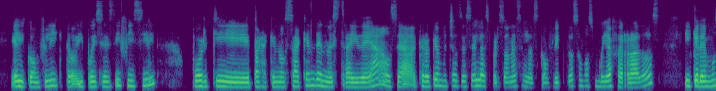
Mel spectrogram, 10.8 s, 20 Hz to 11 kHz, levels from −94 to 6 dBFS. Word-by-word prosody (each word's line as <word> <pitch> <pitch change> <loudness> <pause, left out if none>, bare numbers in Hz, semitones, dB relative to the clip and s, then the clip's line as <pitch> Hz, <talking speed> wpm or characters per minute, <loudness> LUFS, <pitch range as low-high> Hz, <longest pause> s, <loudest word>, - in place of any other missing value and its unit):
el 190 -1 +5
conflicto, 180 - -1
y 95 - 0
pues, 185 0 -1
es 185 +1 -1
difícil 220 +6 -3 0.5
porque 185 -4 +4
para 180 -2 -1
que 180 - -2
nos 175 -1 -2
saquen 220 +4 -1
de 220 -2 +4
nuestra 175 -2 0
idea, 170 +6 +2
o 195 - +2
sea, - - 0
creo 185 -1 +2
que 220 +1 +1
muchas 205 0 -6
veces 195 +2 -2
las 200 -2 +1
personas 185 +4 -6
en 185 - -7
los 165 - -7
conflictos 170 +5 -6
somos 205 -2 -10
muy 185 0 -1
aferrados, 185 - +1 0.4
y 205 - +2
queremos 195 +2 +4
190 Hz, 165 wpm, -24 LUFS, 175-205 Hz, 0.5 s, el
